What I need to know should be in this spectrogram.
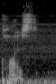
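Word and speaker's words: κλείς: So in Strong's 2807, Cleus is key, or it's pronounced Kleis, opener to an entrance, instrument used to open and close a door or gate, aka our mouth.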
